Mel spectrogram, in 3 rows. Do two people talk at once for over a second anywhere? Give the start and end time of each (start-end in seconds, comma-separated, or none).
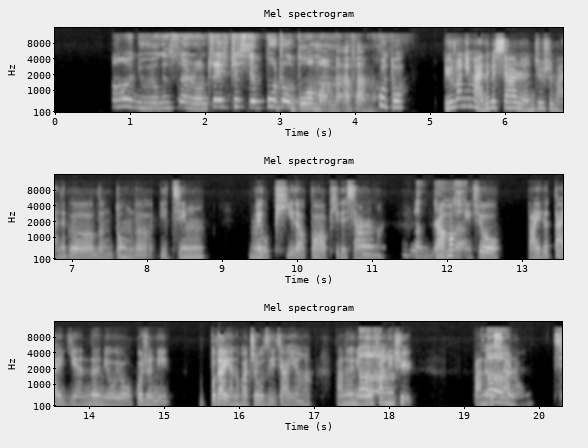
none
